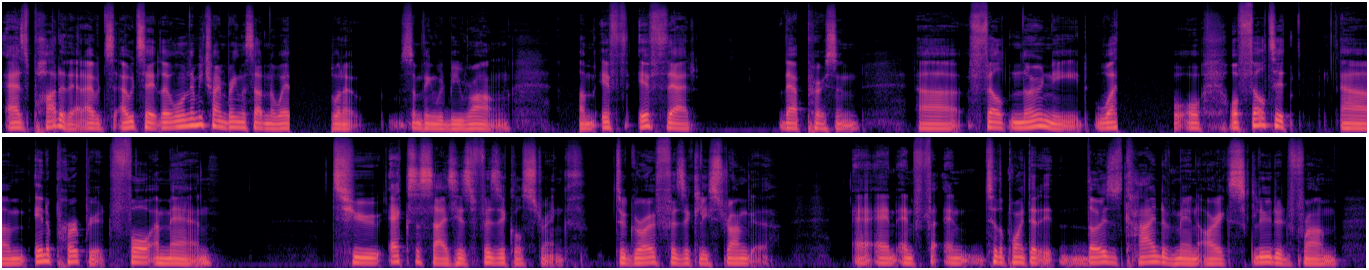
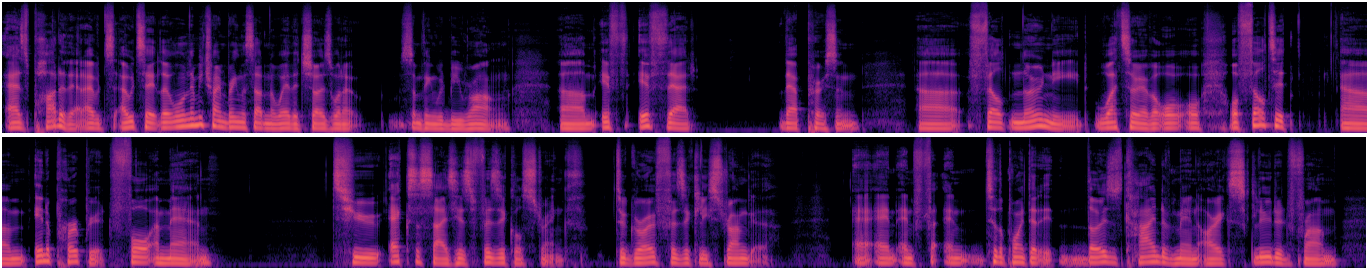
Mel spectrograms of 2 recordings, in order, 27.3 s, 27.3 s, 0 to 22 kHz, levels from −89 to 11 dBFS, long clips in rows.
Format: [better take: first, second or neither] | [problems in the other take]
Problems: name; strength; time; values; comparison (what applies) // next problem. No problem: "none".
second | audio cutting out; at 3 s, at 5.5 s and at 11 s for 0.5 s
